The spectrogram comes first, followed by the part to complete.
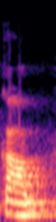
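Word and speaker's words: cow: जैसे कि देखिए यहाँ पे एग्जाम्पल है काऊ, अब इसको को नहीं बोलेंगे, ये होता है काऊ।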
